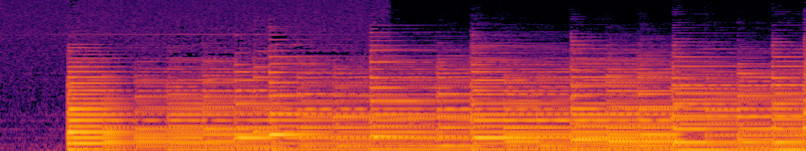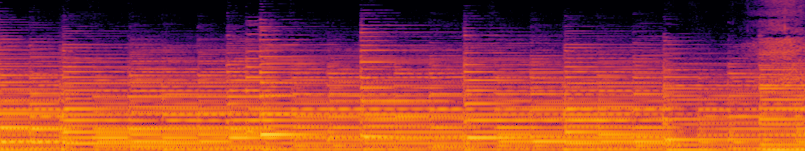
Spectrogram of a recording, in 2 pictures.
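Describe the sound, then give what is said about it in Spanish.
A pop song with a sung vocal kicks in after a brief moment of silence, then plays steadily and fairly loud with a full, dense band mix throughout. “La canción, de todas maneras, es bastante interesante y suena así.”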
